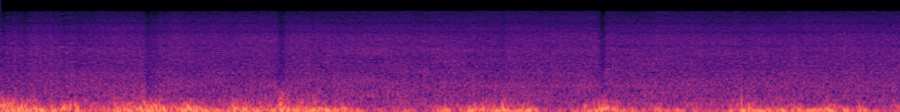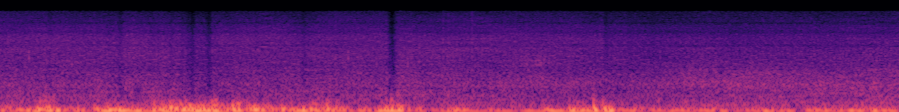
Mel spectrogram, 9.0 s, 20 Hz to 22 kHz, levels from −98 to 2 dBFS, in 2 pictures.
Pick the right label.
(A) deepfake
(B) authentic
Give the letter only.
A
